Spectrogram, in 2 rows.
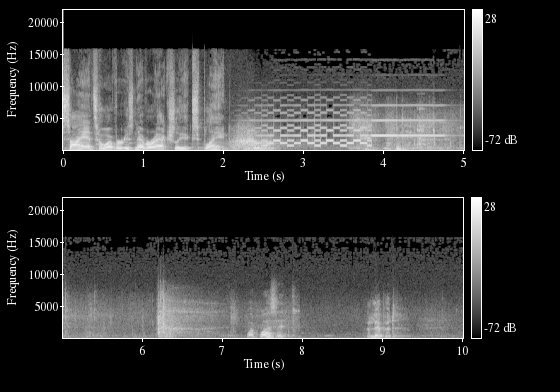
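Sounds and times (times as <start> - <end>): electronic warbling beeps: 2.0 - 4.9.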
